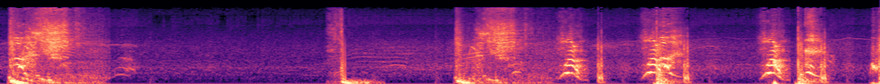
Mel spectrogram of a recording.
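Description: Heavy thuds land on a mat again and again.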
